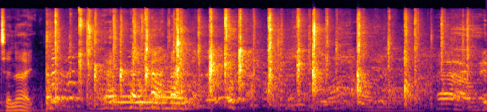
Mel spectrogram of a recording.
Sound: applause and celebration

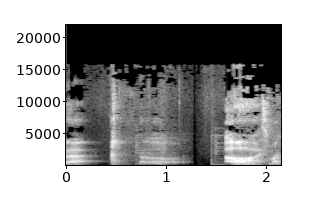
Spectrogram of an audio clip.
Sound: groaning

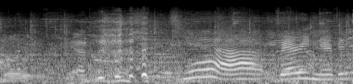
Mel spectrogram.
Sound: laughs

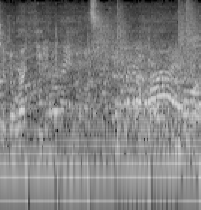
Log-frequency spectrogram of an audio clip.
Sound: loud chatter

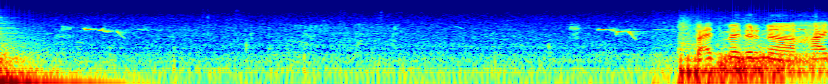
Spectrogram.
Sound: nature sound

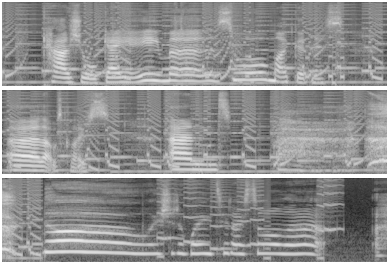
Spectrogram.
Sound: gasps

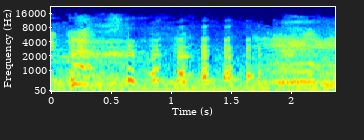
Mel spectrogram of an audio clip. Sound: laughs

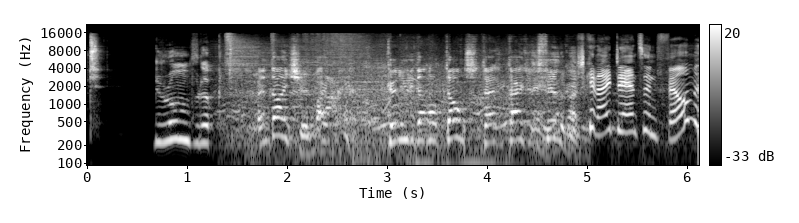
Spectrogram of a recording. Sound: performers speaking Dutch

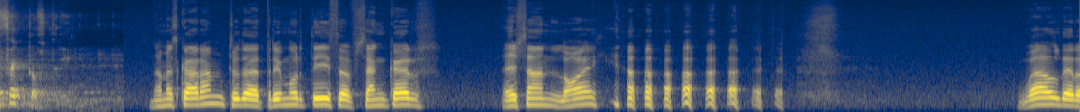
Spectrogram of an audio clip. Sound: laughs

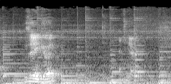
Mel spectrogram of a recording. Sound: voiceover

